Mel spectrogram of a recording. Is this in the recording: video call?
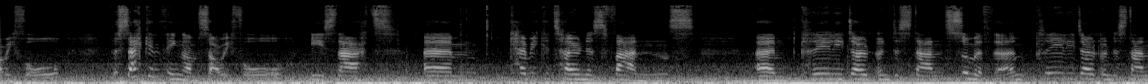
no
